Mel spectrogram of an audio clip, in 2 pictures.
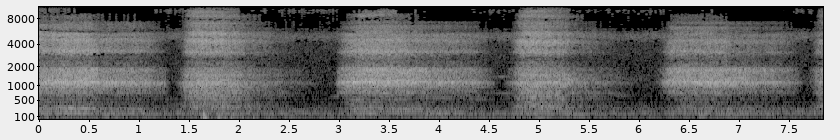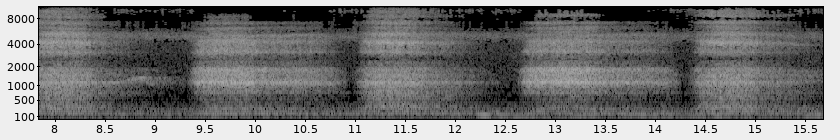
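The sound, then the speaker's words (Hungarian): Breathing in and out through the mouth, continuous and rhythmic, a long series of airy, fairly faint breaths rising and falling in regular waves with no talking. “akkor kezdj el lélegezni, szájon át be és ki. Folyamatos légzés, nincsen szünet belégzés és kilégzés, kilégzés és belégzés között.”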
